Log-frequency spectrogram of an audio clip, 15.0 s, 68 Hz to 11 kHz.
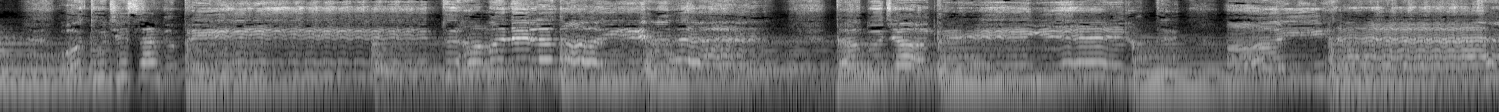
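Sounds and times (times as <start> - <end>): instrumental keyboard music: 0.0 - 14.9.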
